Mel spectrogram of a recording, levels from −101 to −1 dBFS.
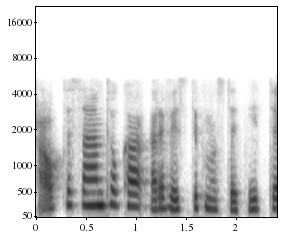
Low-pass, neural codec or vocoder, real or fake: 5.4 kHz; codec, 16 kHz, 1 kbps, X-Codec, WavLM features, trained on Multilingual LibriSpeech; fake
